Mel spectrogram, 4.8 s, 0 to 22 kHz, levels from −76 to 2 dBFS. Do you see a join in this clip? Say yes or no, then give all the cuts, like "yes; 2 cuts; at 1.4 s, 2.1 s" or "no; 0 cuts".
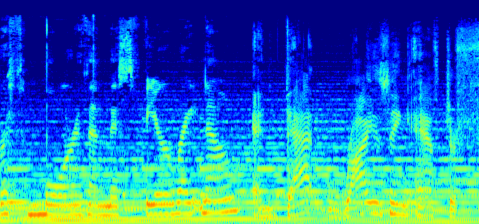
no; 0 cuts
